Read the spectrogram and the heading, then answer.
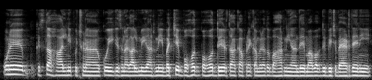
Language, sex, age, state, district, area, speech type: Punjabi, male, 30-45, Punjab, Rupnagar, urban, spontaneous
